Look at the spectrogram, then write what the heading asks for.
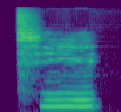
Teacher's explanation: It has a flat tone, which is the first tone of Chinese language. Qi. Just like when you want to make the sound.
